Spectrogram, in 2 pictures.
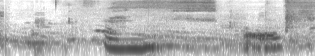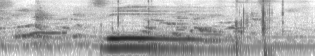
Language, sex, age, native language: Icelandic, female, 7, Icelandic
